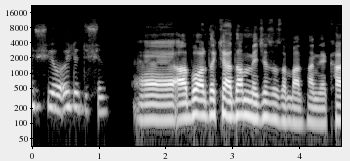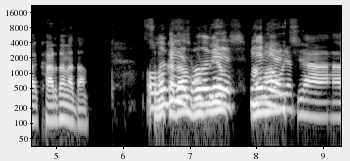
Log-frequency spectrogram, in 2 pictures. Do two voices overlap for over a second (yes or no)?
yes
